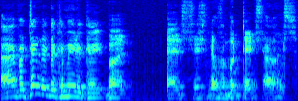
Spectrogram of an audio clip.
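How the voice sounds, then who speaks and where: A man puts on a character voice at a high pitch. He talks at a fairly quick pace. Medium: actual play. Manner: formal, clipped.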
